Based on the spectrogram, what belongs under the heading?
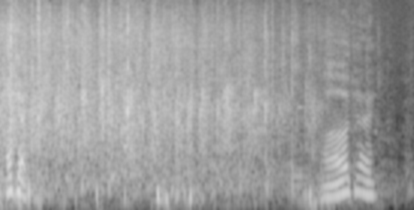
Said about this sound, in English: Would you give a round of applause to these young ladies?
